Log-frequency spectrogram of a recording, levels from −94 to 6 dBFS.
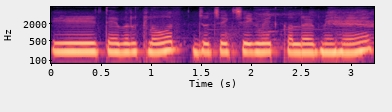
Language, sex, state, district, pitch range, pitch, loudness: Hindi, female, Arunachal Pradesh, Papum Pare, 200-210 Hz, 200 Hz, -12 LUFS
